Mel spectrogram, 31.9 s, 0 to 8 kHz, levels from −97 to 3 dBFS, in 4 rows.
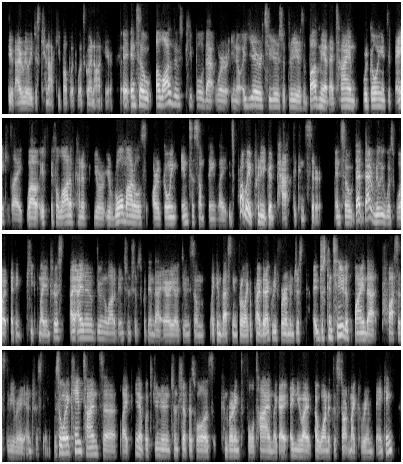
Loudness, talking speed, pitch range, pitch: -19 LUFS, 270 wpm, 115-155 Hz, 130 Hz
